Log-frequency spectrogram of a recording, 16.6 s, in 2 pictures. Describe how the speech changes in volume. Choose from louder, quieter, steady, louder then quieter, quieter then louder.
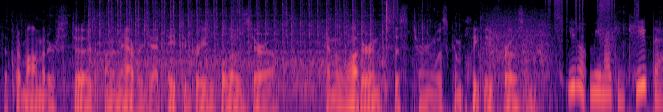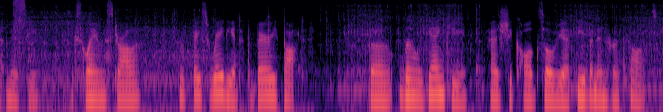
steady.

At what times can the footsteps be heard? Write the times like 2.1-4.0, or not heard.
not heard.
